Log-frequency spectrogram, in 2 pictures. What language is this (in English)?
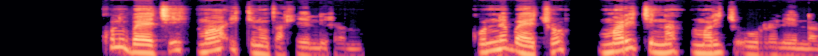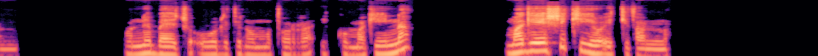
Sidamo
